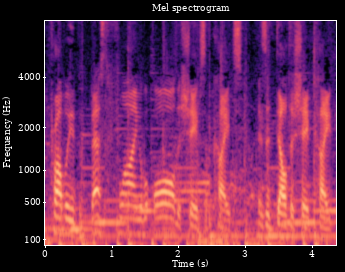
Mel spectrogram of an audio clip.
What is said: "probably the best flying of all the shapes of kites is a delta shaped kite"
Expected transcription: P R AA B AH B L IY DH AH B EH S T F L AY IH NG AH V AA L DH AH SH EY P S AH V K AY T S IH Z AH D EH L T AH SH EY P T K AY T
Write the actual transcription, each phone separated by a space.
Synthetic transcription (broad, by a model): P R AA B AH B L IY DH AH B EH S T F L AY IH NG AH V AA L DH AH SH EY P S AH V K AY T S IH Z AH D EH L T AH SH EY P K AY T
